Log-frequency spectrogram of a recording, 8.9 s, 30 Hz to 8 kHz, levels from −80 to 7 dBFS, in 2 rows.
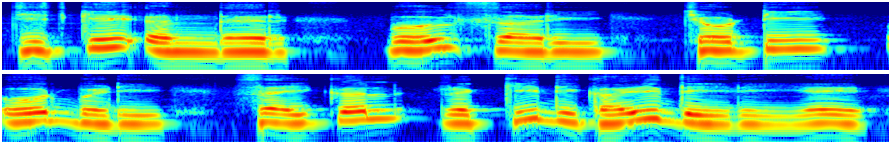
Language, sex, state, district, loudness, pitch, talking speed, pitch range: Hindi, male, Uttar Pradesh, Saharanpur, -14 LUFS, 150 Hz, 90 wpm, 140-175 Hz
